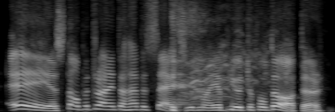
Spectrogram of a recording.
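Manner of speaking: loud, high mock-Italian outburst; heavy Italian accent. Host mocking an actor as angry father, heavy Italian accent. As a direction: play an indignant father in a broad Italian accent. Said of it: "Fazzetti's heavy Italian accent".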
